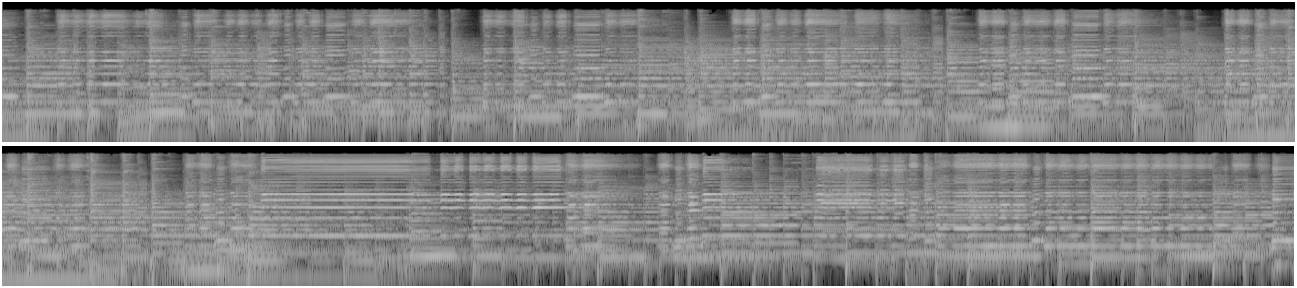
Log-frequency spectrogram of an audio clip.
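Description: Live band music: harmonica playing a lead over acoustic guitars and bass, taken straight from the mixing desk.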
